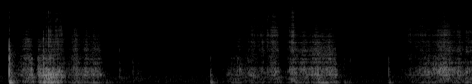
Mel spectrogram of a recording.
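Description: White chalk drags across a large flat chalkboard in a wooden frame in short strokes, giving a soft, rasping scratch and rub. The strokes come in uneven bursts separated by quiet gaps, with a few small taps where the chalk meets the board.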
